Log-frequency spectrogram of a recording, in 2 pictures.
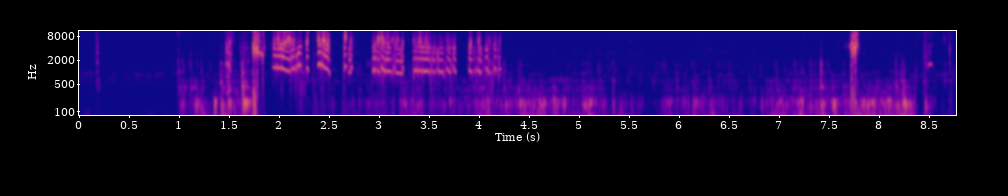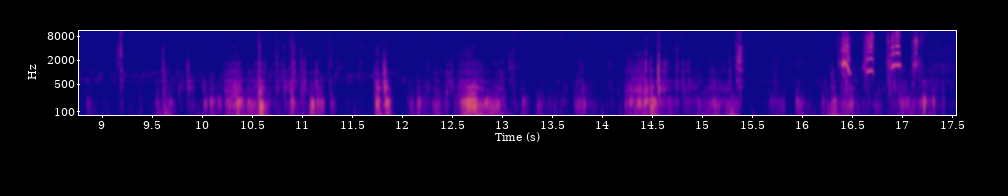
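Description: Small plastic and metal parts click and rattle as hands fit them together.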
